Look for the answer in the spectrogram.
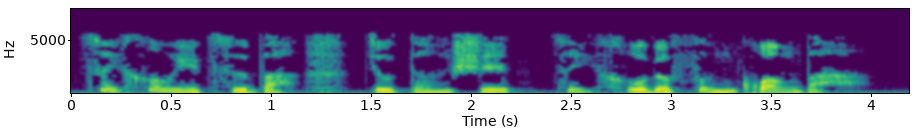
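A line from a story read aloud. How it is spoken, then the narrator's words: Inner soft sigh. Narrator (Chinese): 我在内心中轻叹了一声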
